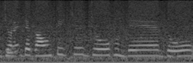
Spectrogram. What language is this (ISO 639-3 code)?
pan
